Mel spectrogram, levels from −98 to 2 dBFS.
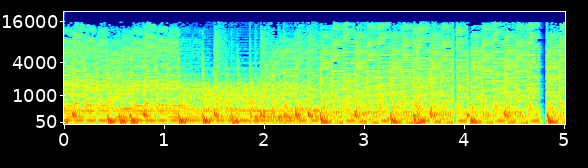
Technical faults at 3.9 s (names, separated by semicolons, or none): short stall from a late packet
